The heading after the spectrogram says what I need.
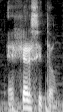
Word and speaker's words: ejército: We will always carry an accent mark because it's 2 syllables and beyond. Okay? A ver. Ejército.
